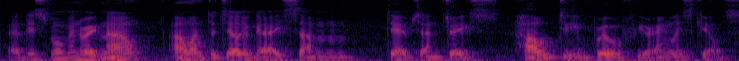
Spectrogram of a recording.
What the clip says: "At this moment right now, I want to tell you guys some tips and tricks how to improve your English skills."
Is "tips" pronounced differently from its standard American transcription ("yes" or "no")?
no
